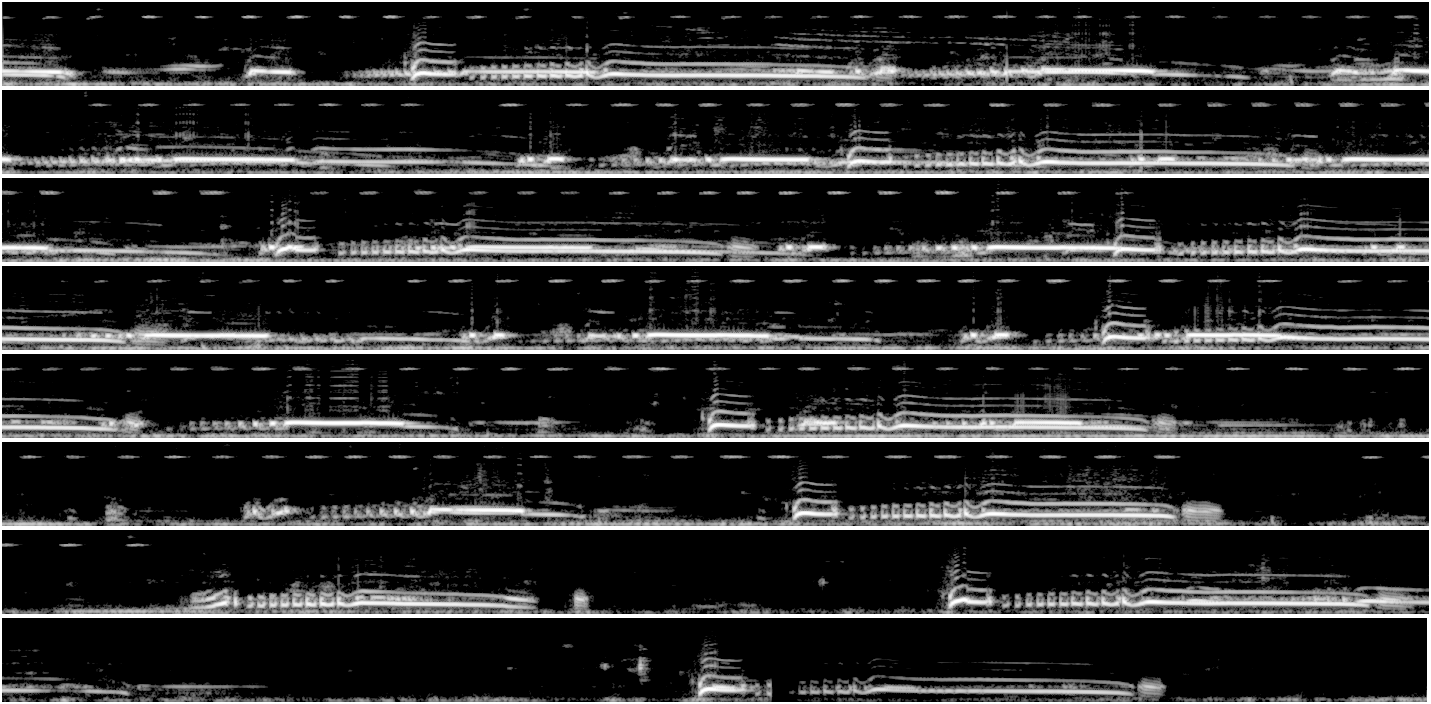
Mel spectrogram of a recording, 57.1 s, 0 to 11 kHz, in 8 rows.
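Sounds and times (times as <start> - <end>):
insects chirping: 0.0 - 44.4
dove cooing: 0.0 - 46.6, 47.5 - 51.3, 53.0 - 55.9.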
